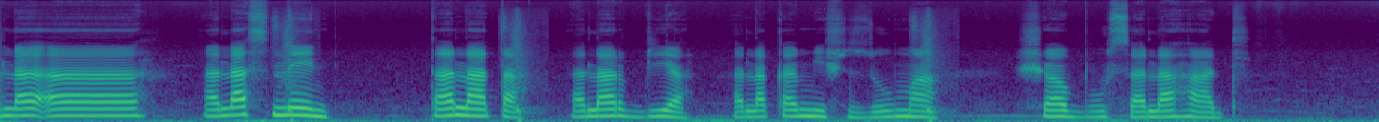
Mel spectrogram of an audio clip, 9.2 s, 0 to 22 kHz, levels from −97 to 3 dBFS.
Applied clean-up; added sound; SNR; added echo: none; Whoosh, swoosh, swish; 11 dB; none.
